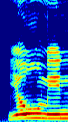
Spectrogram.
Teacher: یو کو بھی کھینچ کر نہیں پڑھیں گے کیونکہ یہ واو لین ہے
